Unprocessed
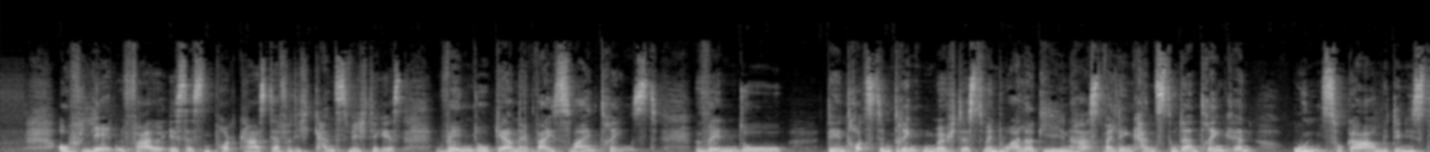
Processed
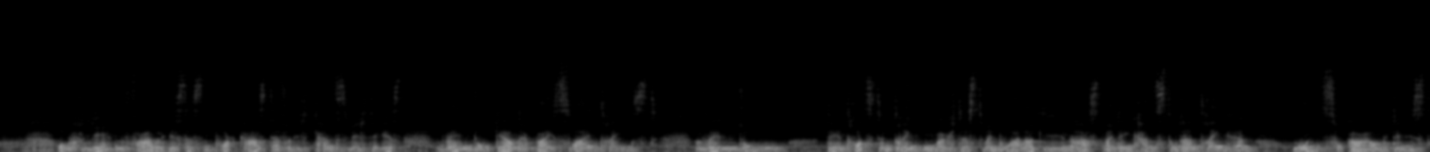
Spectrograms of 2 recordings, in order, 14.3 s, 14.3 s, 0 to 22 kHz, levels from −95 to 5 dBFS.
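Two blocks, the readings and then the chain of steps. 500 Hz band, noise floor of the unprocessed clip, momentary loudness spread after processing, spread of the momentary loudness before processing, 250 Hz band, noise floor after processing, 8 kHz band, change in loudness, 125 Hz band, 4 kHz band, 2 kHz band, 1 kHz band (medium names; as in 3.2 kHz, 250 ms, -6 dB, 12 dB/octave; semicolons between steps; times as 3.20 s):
-18.0 dB, -47 dBFS, 11 LU, 8 LU, -21.0 dB, -61 dBFS, under -40 dB, -18.5 dB, -20.0 dB, under -40 dB, -15.5 dB, -15.0 dB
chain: elliptic band-pass 110–1300 Hz, stop band 40 dB; band noise 190–630 Hz -45 dBFS; spectral gate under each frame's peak -10 dB weak; trim -6 dB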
